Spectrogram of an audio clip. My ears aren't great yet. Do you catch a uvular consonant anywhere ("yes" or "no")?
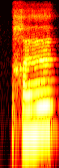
yes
